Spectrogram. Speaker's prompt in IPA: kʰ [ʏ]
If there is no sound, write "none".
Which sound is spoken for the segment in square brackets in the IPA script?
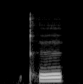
ʏ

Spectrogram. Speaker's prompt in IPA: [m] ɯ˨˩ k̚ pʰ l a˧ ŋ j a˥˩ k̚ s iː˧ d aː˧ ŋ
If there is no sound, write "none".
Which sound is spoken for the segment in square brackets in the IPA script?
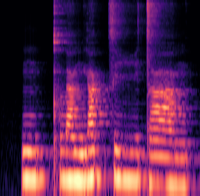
ŋ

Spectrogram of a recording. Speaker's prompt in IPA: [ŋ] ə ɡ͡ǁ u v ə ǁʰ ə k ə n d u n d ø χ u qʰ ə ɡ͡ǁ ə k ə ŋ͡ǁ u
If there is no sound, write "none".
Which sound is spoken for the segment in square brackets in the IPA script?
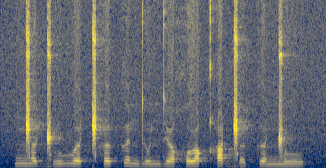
ŋ͡ǁ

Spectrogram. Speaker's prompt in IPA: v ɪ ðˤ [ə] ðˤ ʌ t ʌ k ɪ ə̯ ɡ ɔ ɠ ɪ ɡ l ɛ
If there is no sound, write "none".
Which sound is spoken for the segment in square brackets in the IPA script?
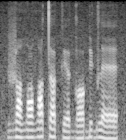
ə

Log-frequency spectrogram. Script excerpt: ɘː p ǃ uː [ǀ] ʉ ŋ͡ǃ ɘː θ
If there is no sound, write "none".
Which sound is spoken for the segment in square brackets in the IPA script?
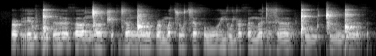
ǀ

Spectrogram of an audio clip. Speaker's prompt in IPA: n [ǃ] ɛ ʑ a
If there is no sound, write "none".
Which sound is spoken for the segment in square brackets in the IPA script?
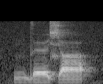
d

